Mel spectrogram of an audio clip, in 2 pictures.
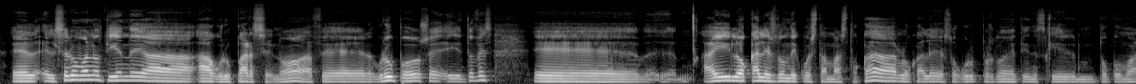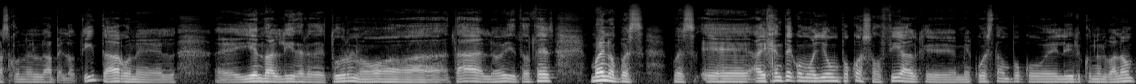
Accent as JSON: {"language": "Spanish", "town": "Madrid", "region": "Community of Madrid", "country": "Spain", "said": "Soy madrileño y amo mi ciudad"}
